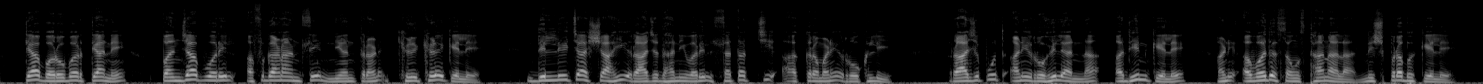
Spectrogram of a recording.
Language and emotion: Marathi, neutral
